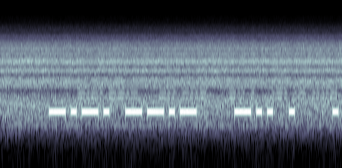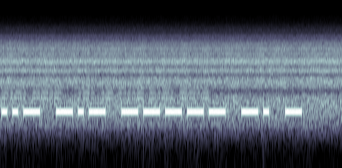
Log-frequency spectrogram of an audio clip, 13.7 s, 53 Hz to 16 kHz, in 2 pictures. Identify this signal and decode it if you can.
Morse code, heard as two keyed tones, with radio static. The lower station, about 11 wpm, 360 Hz: CQ DE VK0NT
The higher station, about 27 wpm, 700 Hz: CQ DX DE RA4CQ RA4CQ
